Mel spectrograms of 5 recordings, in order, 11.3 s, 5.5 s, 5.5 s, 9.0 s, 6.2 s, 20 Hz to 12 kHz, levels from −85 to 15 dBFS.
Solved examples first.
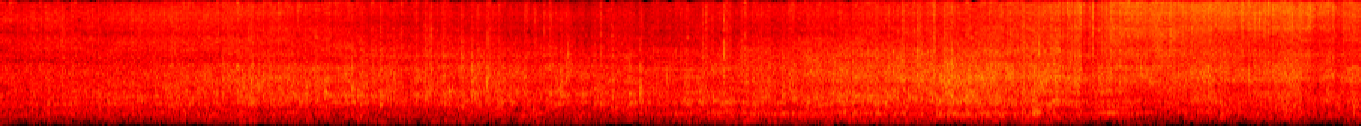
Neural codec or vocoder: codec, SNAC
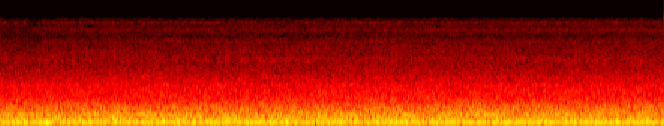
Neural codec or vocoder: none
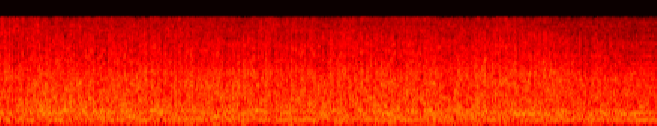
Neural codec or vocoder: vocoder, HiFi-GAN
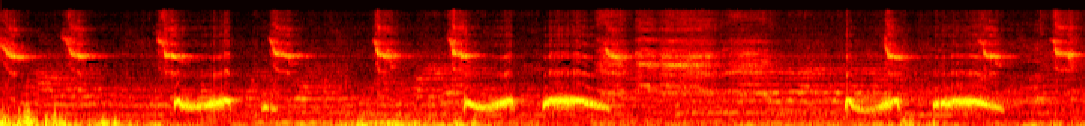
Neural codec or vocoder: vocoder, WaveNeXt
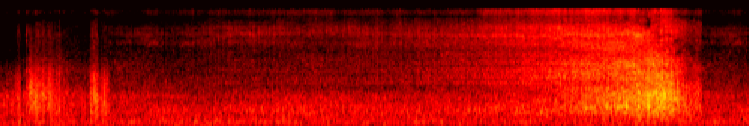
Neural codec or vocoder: vocoder, WaveNeXt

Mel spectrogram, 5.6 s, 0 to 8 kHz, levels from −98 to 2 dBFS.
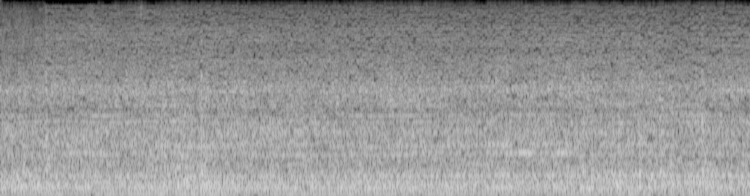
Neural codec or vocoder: none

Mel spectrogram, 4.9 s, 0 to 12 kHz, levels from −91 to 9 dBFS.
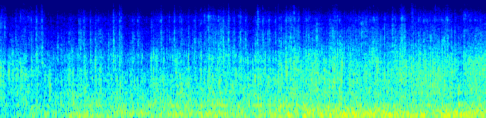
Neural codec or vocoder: none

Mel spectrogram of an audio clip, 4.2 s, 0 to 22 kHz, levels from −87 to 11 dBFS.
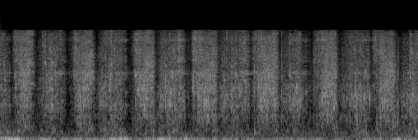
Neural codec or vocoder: none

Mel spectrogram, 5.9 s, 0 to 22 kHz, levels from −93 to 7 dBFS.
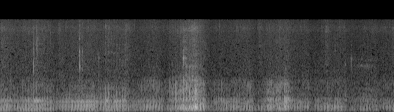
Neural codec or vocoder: none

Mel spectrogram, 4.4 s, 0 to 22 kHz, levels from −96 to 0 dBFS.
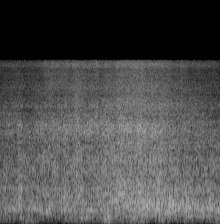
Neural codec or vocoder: codec, SNAC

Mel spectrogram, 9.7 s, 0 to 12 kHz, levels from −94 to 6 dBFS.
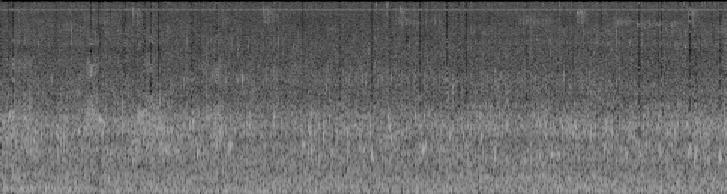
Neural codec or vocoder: none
